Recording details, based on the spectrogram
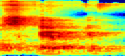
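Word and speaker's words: sceptic: तो ये स्केप्टिक शब्द बोला गया, एस के बाद सी आया, ई आया, लेकिन उसके बाद पी आ गया तो उच्चारण हुआ स्केप्टिक हुआ।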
